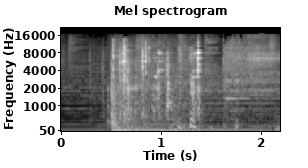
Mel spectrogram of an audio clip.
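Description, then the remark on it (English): An entrance door slams shut with a loud bang, followed by a brief rattle and a second softer knock as it settles, over a steady low background rumble. “But you know when you go out, it's just a big bang, big bang.”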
